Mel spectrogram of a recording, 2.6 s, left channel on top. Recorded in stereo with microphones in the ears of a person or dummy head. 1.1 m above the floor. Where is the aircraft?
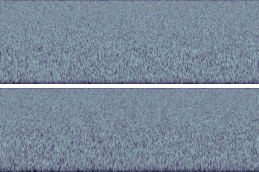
No aircraft in this recording.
